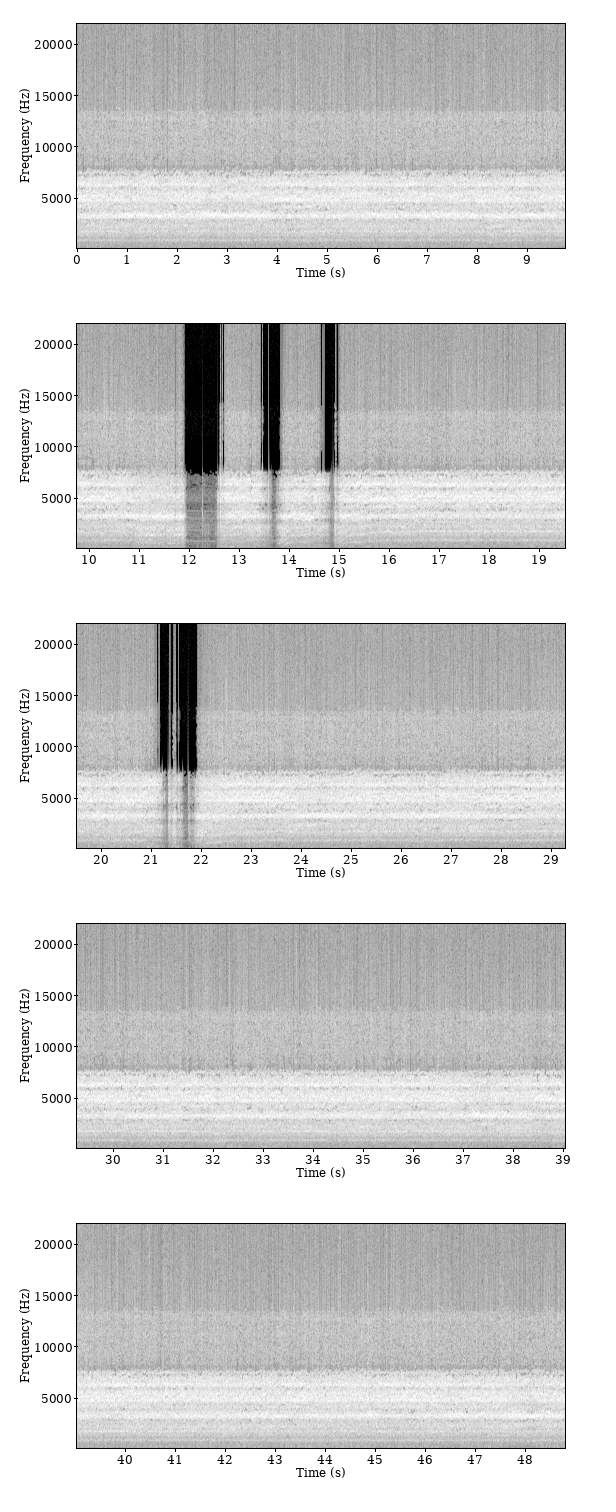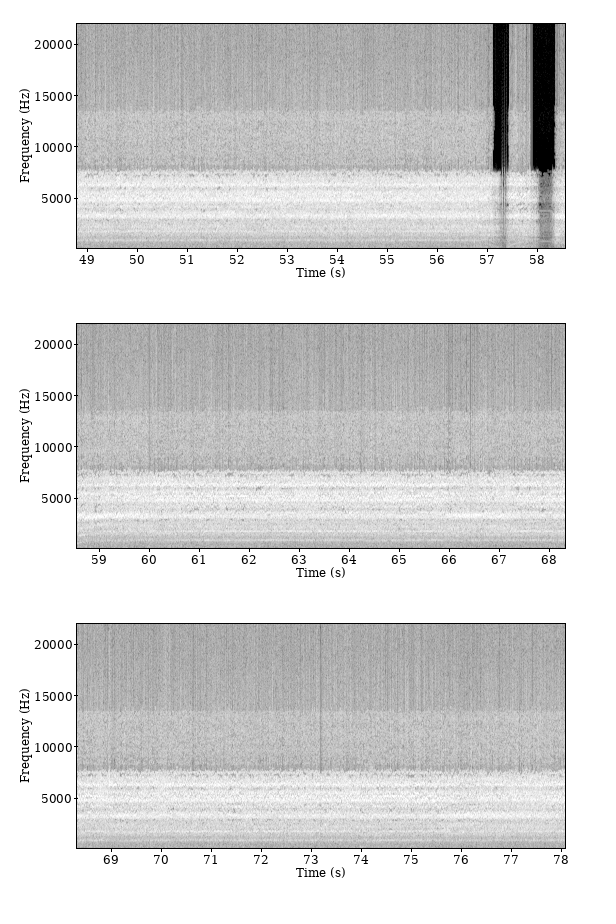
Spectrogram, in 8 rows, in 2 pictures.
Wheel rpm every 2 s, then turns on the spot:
230, 220, 230, 230, 220, 180, 70, 110, 220, 230, 130, 160, 220, 220, 230, 230, 230, 230, 230, 230, 230, 230, 220, 230, 220, 230, 230, 230, 160, 140, 230, 230, 220, 230, 220, 230, 230, 220, 230.
none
